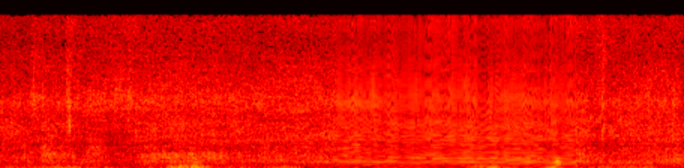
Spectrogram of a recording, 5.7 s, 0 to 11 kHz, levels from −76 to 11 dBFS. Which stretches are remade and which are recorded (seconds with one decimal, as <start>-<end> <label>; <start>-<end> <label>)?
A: 0.0-2.8 recorded; 2.8-4.8 remade; 4.8-5.7 recorded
